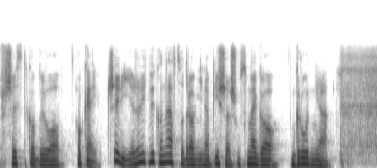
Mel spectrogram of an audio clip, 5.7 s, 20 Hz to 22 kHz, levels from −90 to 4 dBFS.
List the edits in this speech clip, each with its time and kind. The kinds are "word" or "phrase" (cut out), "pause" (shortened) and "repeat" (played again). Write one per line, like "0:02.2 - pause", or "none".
0:01.5 - pause
0:02.2 - word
